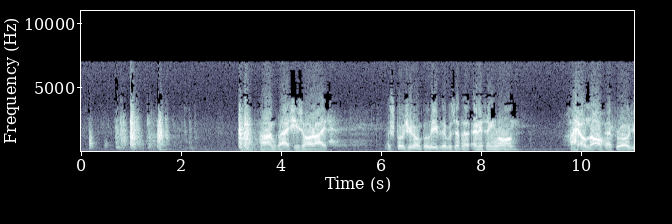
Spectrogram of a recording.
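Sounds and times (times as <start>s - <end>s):
speech: 0.2s - 0.9s, 3.6s - 5.2s, 6.1s - 8.8s, 9.8s - 11.0s
door opening and shutting: 0.6s - 2.3s, 3.1s - 3.7s.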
